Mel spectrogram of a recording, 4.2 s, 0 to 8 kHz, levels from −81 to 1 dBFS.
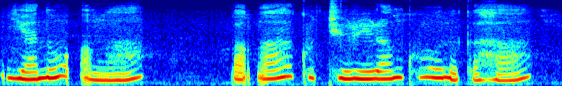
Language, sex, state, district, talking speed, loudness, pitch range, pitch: Garo, female, Meghalaya, North Garo Hills, 70 wpm, -12 LUFS, 250-310 Hz, 280 Hz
